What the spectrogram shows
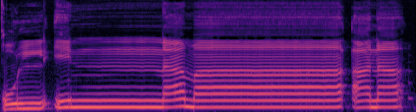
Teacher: আর এখন যেহেতু আপনি মিলিয়ে পড়ছেন উপরে ঢেউ আছে একটু লম্বা করে টানেন ইন্নামা আনা এখানে আনা শব্দের আলিফটা টানবেন না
